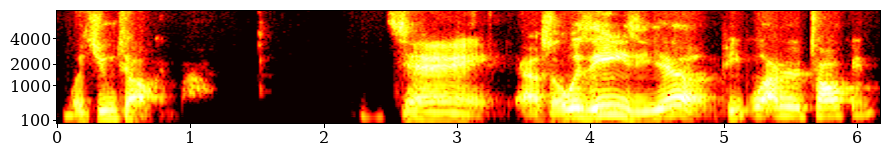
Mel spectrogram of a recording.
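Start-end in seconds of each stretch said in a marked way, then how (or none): 0.1-3.3 slow drawl. Real, not acted. Preacher reacting to the scripture.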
